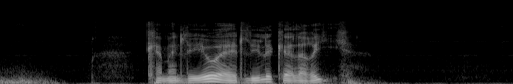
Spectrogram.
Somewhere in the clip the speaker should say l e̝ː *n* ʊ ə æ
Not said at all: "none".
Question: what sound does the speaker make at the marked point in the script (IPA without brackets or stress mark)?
none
